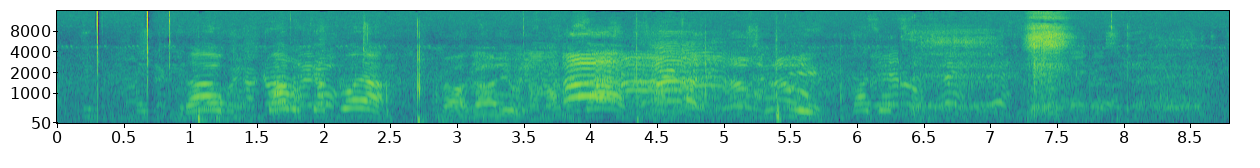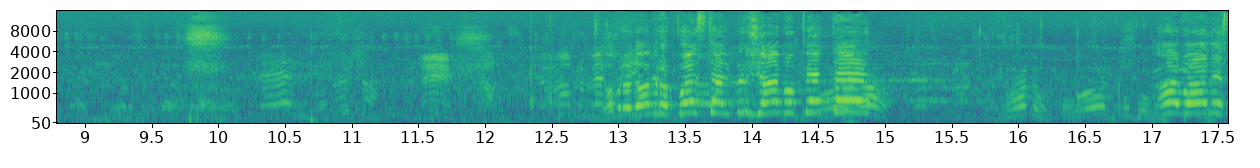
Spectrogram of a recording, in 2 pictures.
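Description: Young men shout across an open field.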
